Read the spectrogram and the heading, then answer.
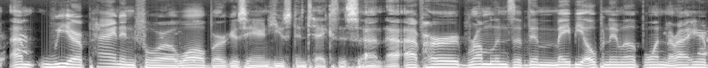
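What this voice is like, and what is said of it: Texas accent. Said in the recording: “I thought I heard a Texas accent.”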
